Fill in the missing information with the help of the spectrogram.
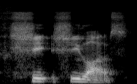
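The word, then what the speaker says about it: Silovs: Top of the board, we have Silov. How do you pronounce it? Shilovs. Shilovs.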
